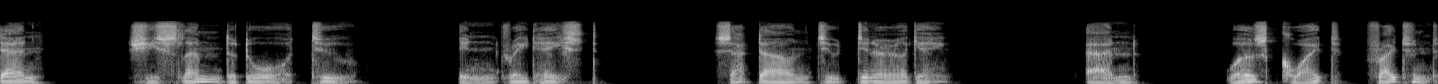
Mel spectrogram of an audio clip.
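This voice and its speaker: Soft-spoken and very slow, a man does a put-on character voice at a very deep, low pitch, with long, frequent pauses. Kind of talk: ASMR bedtime story. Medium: read story. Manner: soft-spoken, slow, soothing.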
